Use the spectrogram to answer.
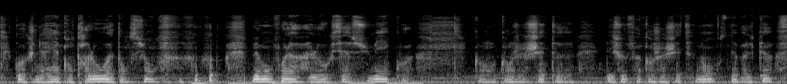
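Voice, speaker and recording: Noticeable background noise behind a man speaking with fairly even intonation. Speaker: gaming youtuber. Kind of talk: video game commentary. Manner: halting.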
